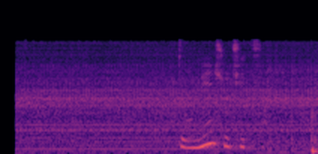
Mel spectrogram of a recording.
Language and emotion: Russian, neutral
